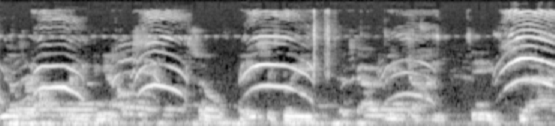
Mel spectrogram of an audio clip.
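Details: A litter of healthy two-week-old kittens, legs getting stronger, refusing to sit in their box, meowing insistently in a busy chorus of high, bending cries, several overlapping, indoors.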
